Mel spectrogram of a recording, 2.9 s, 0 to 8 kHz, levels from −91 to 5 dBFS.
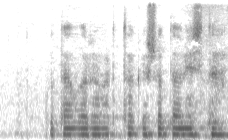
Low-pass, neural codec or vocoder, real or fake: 7.2 kHz; none; real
